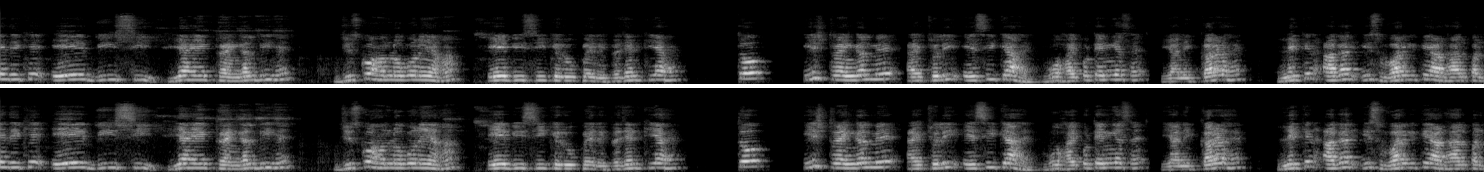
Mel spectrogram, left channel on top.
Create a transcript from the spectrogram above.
देखिए ए बी सी यह एक ट्रायंगल भी है जिसको हम लोगों ने यहाँ ए बी सी के रूप में रिप्रेजेंट किया है। तो इस ट्रायंगल में एक्चुअली ए सी क्या है, वो हाइपोटेनियस है यानी कर्ण है। लेकिन अगर इस वर्ग के आधार पर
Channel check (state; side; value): normal; both; correlation 0.56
